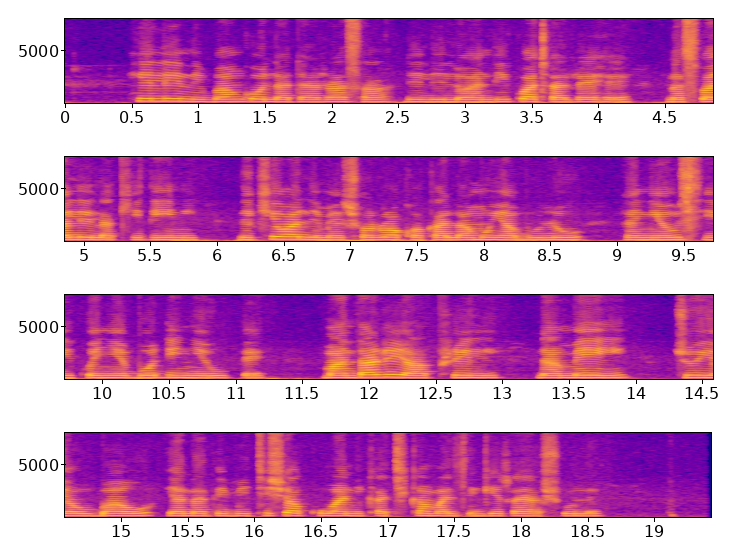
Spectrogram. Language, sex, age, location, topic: Swahili, female, 18-24, Kisumu, education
